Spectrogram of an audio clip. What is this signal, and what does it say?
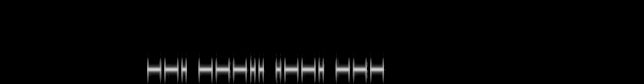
Morse code, heard as a keyed tone, about 28 wpm, 700 Hz. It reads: G8PO
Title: DXCC-100 Call Signs - 4 Characters - Repeated 3x - 28wpm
